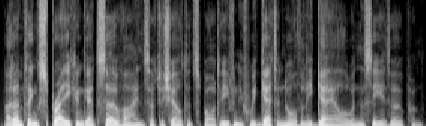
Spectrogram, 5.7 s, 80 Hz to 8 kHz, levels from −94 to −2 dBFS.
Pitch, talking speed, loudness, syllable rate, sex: 120 Hz, 265 wpm, -18 LUFS, 5.6 syllables/s, male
